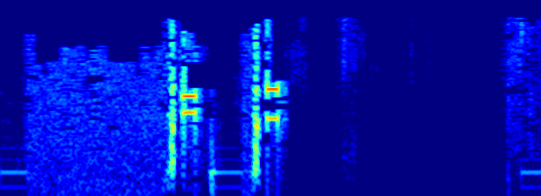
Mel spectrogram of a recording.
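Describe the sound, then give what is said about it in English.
Two short telephone keypad tones beep in quick succession as a number key is pressed during a group phone call, each a bright steady dual-pitched note, over a buzzy line hum that drops out briefly before returning. “I'm going to press one of the numbers here.”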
